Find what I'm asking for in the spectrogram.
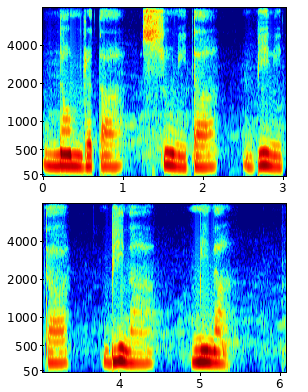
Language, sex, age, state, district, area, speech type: Nepali, female, 30-45, West Bengal, Kalimpong, rural, spontaneous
